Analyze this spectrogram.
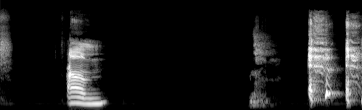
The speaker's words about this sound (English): Oh, and so is the cough.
